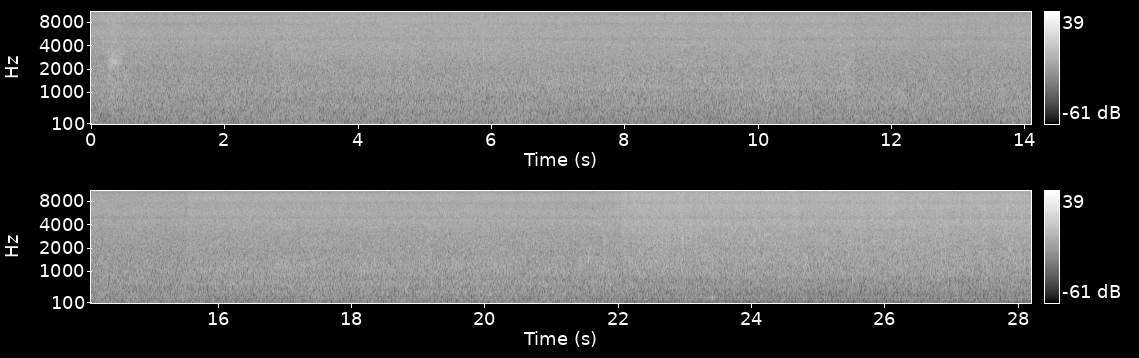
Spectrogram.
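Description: Steady rush of a rocky stream flowing over stones and small rapids.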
